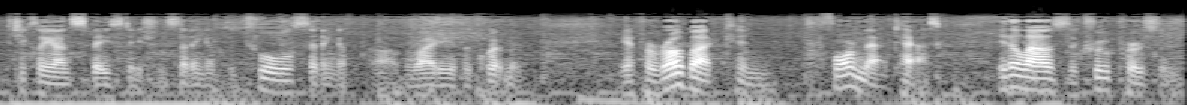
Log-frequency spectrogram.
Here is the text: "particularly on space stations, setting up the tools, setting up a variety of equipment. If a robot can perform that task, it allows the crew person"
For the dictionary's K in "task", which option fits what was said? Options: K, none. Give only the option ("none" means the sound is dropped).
K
